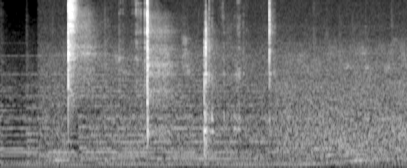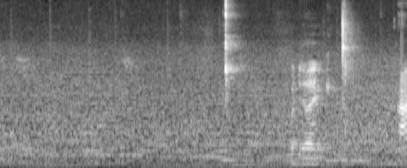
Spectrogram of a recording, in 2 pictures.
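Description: Background music with a few sharp clicks scattered through it, and a man's voice starting near the end.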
